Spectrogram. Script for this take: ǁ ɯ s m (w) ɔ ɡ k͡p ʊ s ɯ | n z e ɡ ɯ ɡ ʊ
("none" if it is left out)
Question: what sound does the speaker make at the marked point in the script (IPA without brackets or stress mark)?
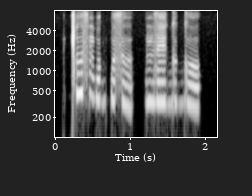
b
